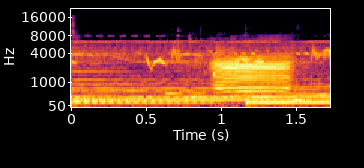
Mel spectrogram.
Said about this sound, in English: Sheep.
